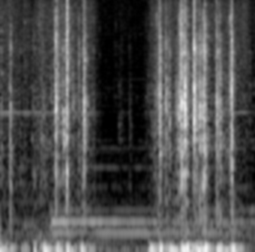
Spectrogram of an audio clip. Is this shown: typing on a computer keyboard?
yes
